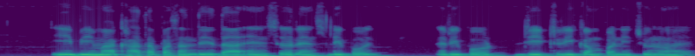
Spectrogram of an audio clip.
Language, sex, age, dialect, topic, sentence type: Magahi, male, 18-24, Southern, banking, statement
